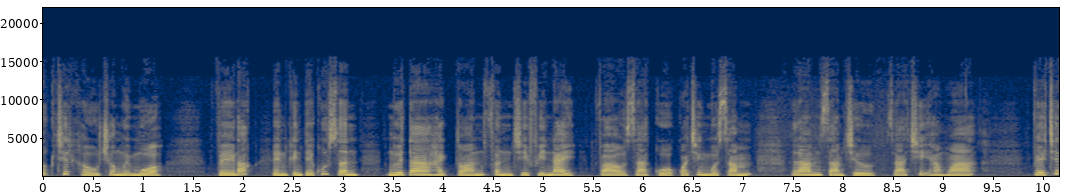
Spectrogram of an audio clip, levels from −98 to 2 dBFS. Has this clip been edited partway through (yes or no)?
yes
